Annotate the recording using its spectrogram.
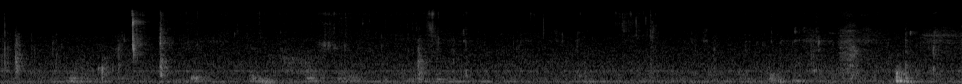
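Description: A young woman chews food with soft, wet smacking sounds close to a microphone.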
